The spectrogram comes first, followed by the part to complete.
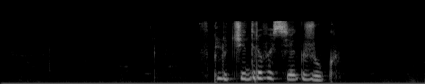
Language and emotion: Russian, neutral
